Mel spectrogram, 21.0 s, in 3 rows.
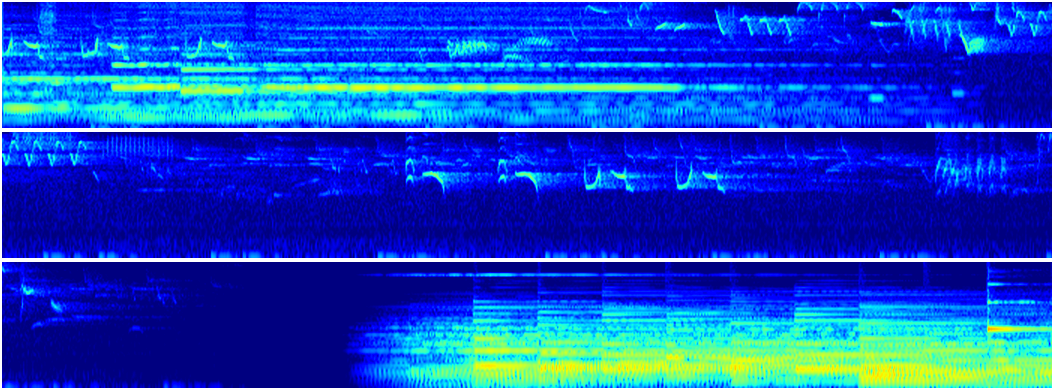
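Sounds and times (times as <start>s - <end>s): woodland birds singing: 0.0s - 15.5s.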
